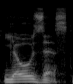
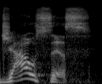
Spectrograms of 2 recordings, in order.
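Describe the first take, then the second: First: Yosis said YOH-zis with a Y onset; Yosis, long O, then Z; corrected pronunciation. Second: Jousis with ZH sound, OW vowel; wrong pronunciation. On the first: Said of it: "Oh, okay". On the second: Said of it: "we're both wrong". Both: Shown as a demonstration.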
